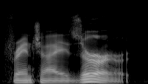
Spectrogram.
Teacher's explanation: Anyway, you are supposed to emphasize that last syllable.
